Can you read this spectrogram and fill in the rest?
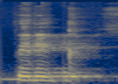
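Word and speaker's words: pyrrhic: पिरिक का pronunciation पिरिक।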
